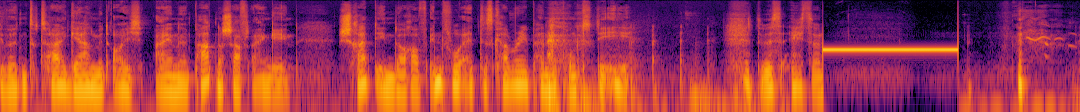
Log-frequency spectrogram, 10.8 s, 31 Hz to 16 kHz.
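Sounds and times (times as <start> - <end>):
speech: 0.0 - 6.5, 7.3 - 8.2
laughter: 5.5 - 7.6, 10.1 - 10.7
censor bleep masking a swear word: 8.2 - 9.6.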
